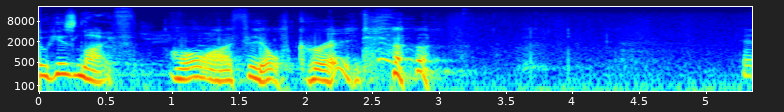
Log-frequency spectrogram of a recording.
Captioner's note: laughs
